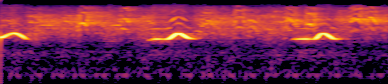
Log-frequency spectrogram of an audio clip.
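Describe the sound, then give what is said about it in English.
Three clear, rising-and-falling whistled notes, spaced about one and a half seconds apart, imitate the call of an Asian koel over a soft, steady background hiss with no talking. “But here is this kokila. And he makes many, he has five different songs he sings.”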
